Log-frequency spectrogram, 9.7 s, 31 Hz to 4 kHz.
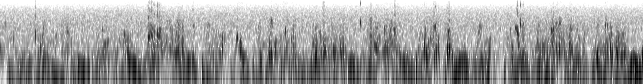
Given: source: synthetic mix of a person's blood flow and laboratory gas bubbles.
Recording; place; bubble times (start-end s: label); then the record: Doppler ultrasound of blood flow; precordium
0.00-0.14 s: bubbles
0.18-0.22 s: bubbles
0.49-0.65 s: bubbles
0.91-1.05 s: bubbles
1.52-1.57 s: bubbles
1.84-2.01 s: bubbles
2.19-2.94 s: bubbles
3.27-3.41 s: bubbles
3.51-3.67 s: bubbles
4.00-4.47 s: bubbles
4.67-5.22 s: bubbles
5.39-5.46 s: bubbles
5.52-6.08 s: bubbles
6.33-6.62 s: bubbles
6.67-6.83 s: bubbles
7.31-7.38 s: bubbles
7.58-7.92 s: bubbles
8.02-8.79 s: bubbles
9.03-9.43 s: bubbles
9.61-9.66 s: bubbles
From the record:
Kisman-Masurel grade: 233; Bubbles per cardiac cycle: several, 3 to 8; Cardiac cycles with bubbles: 50 to 99%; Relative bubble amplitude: loud (0.450 to 0.775); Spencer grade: 3 (all of the cardiac periods contain showers or single bubble signals, but not dominating or overriding the cardiac motion signals); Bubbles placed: anywhere in the cardiac cycle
